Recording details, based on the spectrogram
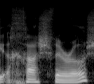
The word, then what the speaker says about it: Ahasuerus: Ahasuerus. – Okay, what language is that? – So, you know, the Hebrew pronunciation would be Ahasuerus.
